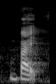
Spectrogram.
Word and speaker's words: bike: जैसे कि अब हमारा यह है बाइक, ई हमारा साइलेंट है, BIKE, बाइक। यह वाला हमारा ई साइलेंट है।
